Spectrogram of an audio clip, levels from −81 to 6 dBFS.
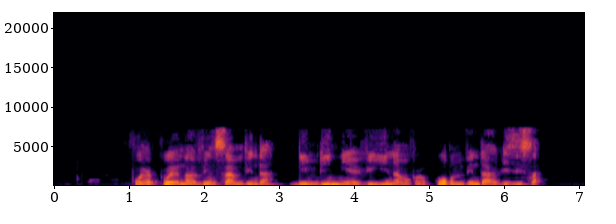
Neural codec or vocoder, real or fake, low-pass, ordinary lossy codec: codec, 16 kHz, 2 kbps, X-Codec, HuBERT features, trained on balanced general audio; fake; 7.2 kHz; AAC, 48 kbps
